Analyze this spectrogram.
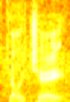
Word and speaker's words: Kelly Che: I was talking to her coach, Mark Tremblay, pulled me aside and introduced to this young lady, and proper pronunciation is Kelly Che.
